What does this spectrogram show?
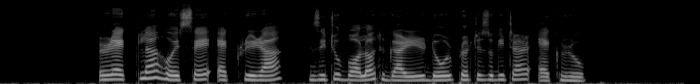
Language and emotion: Assamese, neutral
